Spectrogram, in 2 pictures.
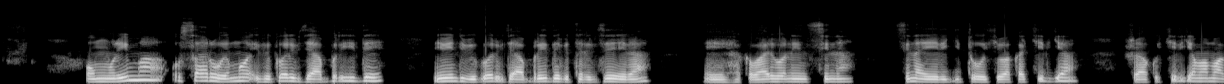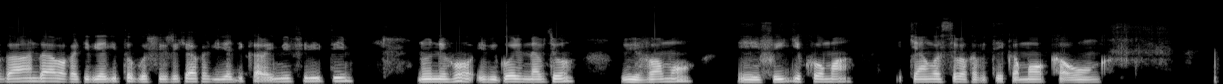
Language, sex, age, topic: Kinyarwanda, female, 36-49, agriculture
